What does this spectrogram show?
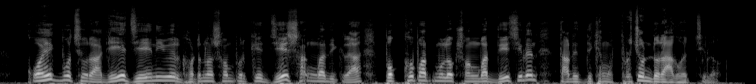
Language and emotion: Bengali, angry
